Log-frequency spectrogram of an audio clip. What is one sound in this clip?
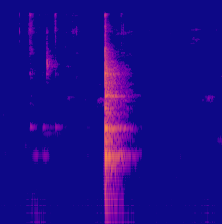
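A metal can is set down on a hard counter with a knock.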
